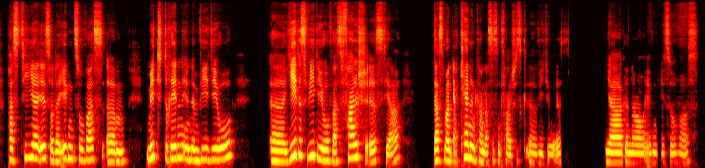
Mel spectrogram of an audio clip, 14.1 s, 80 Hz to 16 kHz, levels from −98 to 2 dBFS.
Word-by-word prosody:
Pastilla 235 +4 +1
ist 230 +1 +3
oder 185 -2 0
irgend 225 +4 0
sowas, 215 -1 -1
ähm, 180 +1 -1 0.3
mit 255 +1 +2
drin 230 +2 +3
in 220 -3 +1
'nem 200 -2 0
Video. 215 +6 0 0.7
Äh, 185 -2 +2
jedes 285 +8 +5
Video, 225 -8 +3
was 180 0 -1
falsch 250 +4 +2
ist, 195 +2 -3
ja 200 +10 -4 0.6
dass 200 0 +3
man 200 -2 +3
erkennen 255 -4 +2
kann, 190 -3 -2
dass 165 0 -4
es 180 +1 -9
'n 175 - -6
falsches 155 +5 -8
k - - -15
äh, 160 -3 -7
Video 155 -1 -7
ist. 165 +2 -10 0.7
Ja, 170 -1 +3
genau, 165 -1 -2
irgendwie 165 0 -8
sowas. 165 +1 -10
200 Hz, 145 wpm, -24 LUFS, 175-230 Hz, 0.7 s, jedes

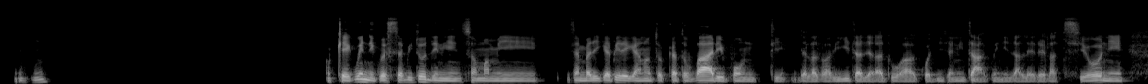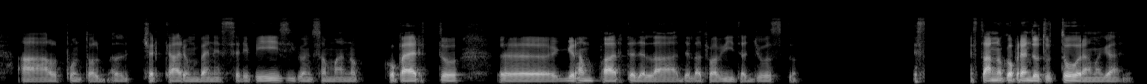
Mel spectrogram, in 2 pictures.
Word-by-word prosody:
Mh-mh. 100 +5 -9 2.8
Okay, 90 - +1
quindi 115 -4 +2
queste 95 +1 -1
abitudini, 100 -4 -1
insomma 90 0 -4
mi 90 -1 -5 0.3
mi - - -18
sembra 95 -1 +1
di 90 - 0
capire 100 0 +1
che 95 - 0
hanno 85 0 -3
toccato 85 -1 -3
vari 95 -3 +5
ponti 80 -2 -6
della 75 0 -4
tua 75 0 -5
vita, 80 +2 -2
della - - -3
tua 75 -2 -5
quotidianità. 80 0 -5
Quindi 75 -1 -10
dalle 75 0 -6
relazioni 85 +3 -4 0.4
al 80 +1 -1
punto - - -6
al - - -3
al 80 0 -8
cercare 80 +1 0
un 80 - -6
benessere 80 -1 -4
fisico, 90 -1 -2
insomma 80 0 -7
hanno 80 +1 -8
coperto, 90 0 +4 0.3
uhm, 80 0 +4
gran 90 0 +2
parte 85 -1 +3
della 80 -1 0
della - - -2
tua - - -1
vita, 80 -1 -4
giusto? 80 +1 -8 1.2
E - - -3
st - - -10 0.4
e - - -11
stanno - - +5
coprendo 95 -1 +7
tutt'ora 80 - +4
magari. 80 +1 -4
85 Hz, 135 wpm, -28 LUFS, 80-90 Hz, 2.8 s, coprendo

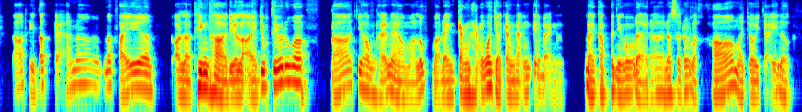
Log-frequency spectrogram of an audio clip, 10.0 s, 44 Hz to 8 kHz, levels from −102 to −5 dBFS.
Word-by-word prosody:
Đó, - - -5
thì - - -5
tất 150 - 0
cả - - -7
nó 165 +1 -5 0.2
nó 150 - -2
phải, 140 +2 +2
ờ, 135 -3 +3 0.2
gọi 105 - 0
là, 95 -2 +1
thiên 145 -1 +7
thời, 115 -6 +4
địa 95 +1 +3
lợi 100 - +3
một - - -4
chút 145 - +4
xíu, 160 +3 +7
đúng 190 +1 +4
hông? 175 -1 +5 0.3
Đó, 135 +9 -1
chứ 145 - +1
hông 120 -5 -2
thể 95 - -1
nào 110 -8 -1
mà 90 -1 -7
lúc 125 +8 0
mà 90 - -3
đang 95 +2 -2
căng 105 0 +2
thẳng 105 +5 -2
quá 145 - +7
trời - - 0
căng 100 -2 -1
thẳng, 110 +4 -3
cái 135 - -4
bạn 110 -6 -6 0.4
đề 100 - +2
cập 100 0 -4
đến 120 - +1
những 105 0 +1
vấn 115 0 0
đề 85 - -1
đó 90 - -10
nó 110 +1 -1
sẽ 110 -1 -4
rất 125 +2 -2
là - - -2
khó 110 +9 0
mà 155 - -1
trôi 95 -2 -2
chảy - - -7
được. - - -4
115 Hz, 310 wpm, -23 LUFS, 100-145 Hz, 0.4 s, thiên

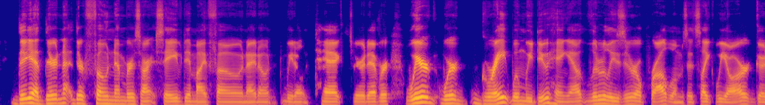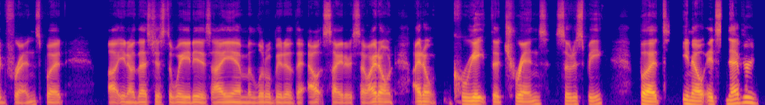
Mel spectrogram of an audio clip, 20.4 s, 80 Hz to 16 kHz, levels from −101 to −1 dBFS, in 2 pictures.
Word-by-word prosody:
They 145 +2 +3
yeah, 165 -3 +9
they're 135 +4 +3
not 150 -2 -3
their 140 -3 +2
phone 130 -2 0
numbers 120 -1 -1
aren't 110 +1 -1
saved 110 -1 -1
in 110 -2 -2
my 100 0 0
phone. 100 -1 -3
I 95 - +1
don't 100 0 -7
we 110 -2 -7
don't 100 -2 -5 0.2
text 105 -2 +3
or 105 - -2
whatever. 105 +2 +1 0.2
We're 165 +7 +9
we're 140 -3 +2 0.2
great 125 +7 +5
when 120 -2 -1
we 110 -1 0
do 110 - +1
hang 105 -9 -3
out, 105 +2 -2
literally, 125 0 0
0 110 +1 -2
problems, 100 -2 -2
it's, 100 - -7
like, 105 -3 0
we 105 -1 -1
are 100 +5 +1
good 95 -3 -5
friends, 105 +4 -7
but, 90 -1 -3 0.6
uh, - - 0
you 100 - -4
know, 90 -1 -2
that's 95 0 -3
just 95 -2 -8
the - - -5
way 95 -1 -1
it 90 - -2
is. 90 -3 -3
I 90 +1 -1
am 95 -1 -1
a - - -8
little 95 +1 -6
bit 90 +1 -5
of 90 -3 -5
the - - -6
outsider, 90 -2 -3
so 85 - -6
I - - +4
don't 100 -2 -1 0.2
I 110 - +3
don't 105 -1 -2 0.2
create 120 -3 +1
the 100 - -1
trends, 110 +5 -2
so 115 0 -5
to 120 - -4
speak. 120 +7 -5 0.5
But, 105 -1 +6 0.3
you 135 -3 +1
know, 115 -1 +3
it's 120 -2 -1
never 155 +7 +2
110 Hz, 205 wpm, -24 LUFS, 100-120 Hz, 0.6 s, yeah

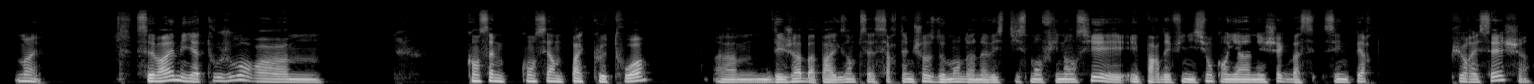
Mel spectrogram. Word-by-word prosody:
Mouais. 155 -4 0 1.0
C'est 150 - +3
vrai, 165 +7 +4
mais 180 -5 +2
il - - -1
y - - +3
a 125 - +3
toujours, 165 +4 -3
hem 115 -4 0 1.5
quand 150 -2 +4
ça 160 +2 +2
ne 140 -3 +1 0.2
concerne 145 -2 +1
pas 135 +3 +2
que 130 - -1
toi, 165 - +2 0.6
hem, 110 -1 +1
déjà, 120 +4 +3
bah, 135 - 0
par 115 - 0
exemple, 120 +3 0
cer - - -3
certaines 125 -2 -2
choses 135 +3 0
demandent 120 +1 +1
un 110 -1 +2
investissement 110 +2 -2
financier 120 - 0 0.2
et - - -5
et 120 - +2
par 120 +3 -1
définition, 115 +4 0
quand 125 - -1
il 115 - +4
y - - +4
a 115 - +4
un 115 -1 +3
échec, 110 +5 0
bah 105 - 0
c - - -11
c'est 120 - -3
une 115 - +1
perte 135 +4 -4 0.7
pure 130 -4 -2
et - - +1
sèche, 195 - -1
125 Hz, 180 wpm, -22 LUFS, 115-145 Hz, 1.5 s, vrai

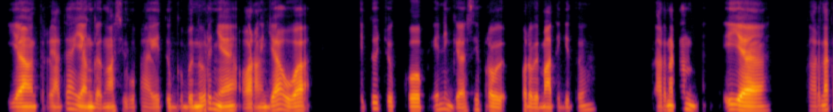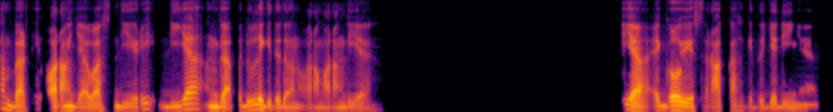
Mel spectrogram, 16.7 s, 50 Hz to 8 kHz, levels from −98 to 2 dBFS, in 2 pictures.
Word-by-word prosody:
yang 100 0 +5
ternyata 100 +6 -8
yang 100 -2 +2
nggak 85 -1 -4
ngasih 95 +1 -6
upah 95 -1 -11
itu 100 - -11
gubernurnya, 105 +4 0 0.2
orang 90 +1 -1
Jawa, 105 +2 +3 0.5
itu - - -13 0.2
cukup 105 -1 -1
ini 130 - -9
nggak 90 0 -3
sih 125 - -10
prowe 95 -2 0 0.2
problematik 95 -3 -2
itu? 110 - -13 0.7
Karena 110 +3 -2
kan 150 - -8 0.4
iya, 130 -4 +8 0.6
karena 110 +3 -5
kan - - -3
berarti 105 0 0
orang 105 0 +5
Jawa 95 +1 +2
sendiri, 100 +5 -4 0.3
dia 105 +7 +3 0.2
enggak 100 0 +4
peduli 115 +5 +3
gitu 95 - -2
dengan 95 -1 -5
orang-orang 90 0 -6
dia. 90 0 -7 2.5
Iya, - - +9 0.2
egois, 110 -1 +6
serakah 105 +1 -5
gitu 90 - -11
jadinya. 90 -2 -6
100 Hz, 140 wpm, -24 LUFS, 95-110 Hz, 2.5 s, Iya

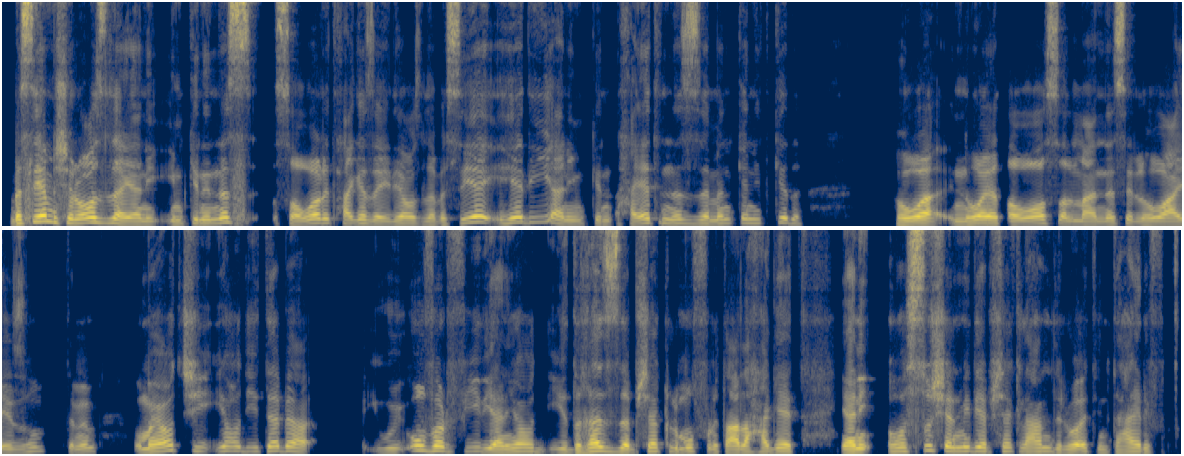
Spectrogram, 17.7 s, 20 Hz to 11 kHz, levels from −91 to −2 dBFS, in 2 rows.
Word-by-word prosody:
بس 190 +8 +7
هي 285 - +10
مش 240 -5 -3
العُزلة 215 +1 +5
يعني 155 -2 -2
يمكن 165 +3 -5
الناس 225 +6 +3 0.2
صوَّرت 210 +1 +1
حاجة 180 +1 -3
زي 170 -3 -4
دي 165 +3 -3
عُزلة، 155 -4 -3
بس 145 - -4
هي - - +4
هي 240 +2 +2
دي 250 +2 -16
يعني 170 -2 -2
يمكن 165 0 -12
حياة 185 +6 -2
الناس 195 -2 -5
زمان 175 +1 -4
كانت 205 0 -9
كده، 210 -8 -5 0.7
هو 170 +2 +5
إن 150 - -6
هو 175 +3 +5
يتواصل 170 +1 +2
مع 145 -2 -1
الناس 150 +4 -3
اللي 140 - -7
هو 160 +2 0
عايزهم، 155 +6 -3 0.2
تمام، 170 +4 -7 0.3
وما 165 +3 +1
يقعدش 225 +3 +1
يقعد 210 +1 -7
يتابع، 215 +3 -2 0.4
ويoverfeel، 205 +3 -1
يعني 170 -2 +1
يقعد 180 -3 -1
يتغذَّى 170 +4 +3
بشكل 190 -1 -3
مُفرط 165 -3 -6
على 155 +2 +5
حاجات. 165 +2 -1 0.4
يعني 165 +1 +6 0.2
هو 180 +2 -1
السوشيال 215 +1 +2
ميديا 200 0 +1
بشكل 195 -2 -8
عام 175 +2 -1
دلوقتي 170 0 0
أنت 145 - -17
عارف، 165 +1 -4
175 Hz, 185 wpm, -22 LUFS, 160-205 Hz, 0.7 s, هي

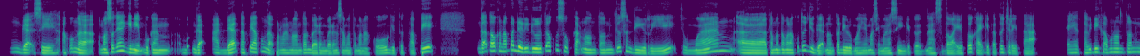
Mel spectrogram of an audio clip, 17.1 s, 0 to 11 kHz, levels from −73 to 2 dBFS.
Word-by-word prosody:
Enggak 155 -5 +1
sih, 125 -2 +1
aku 130 +6 -6
enggak 125 -4 +4
maksudnya 175 +11 +3
gini, 145 - +4
bukan, 130 0 -1
e - - -24
be 140 - -6
enggak 135 -2 +2
ada 135 -3 +2 0.2
tapi 145 +5 +1
aku 170 +3 +1
enggak 160 - 0
pernah 130 -2 -4
nonton 125 +2 -2
bareng-bareng 120 0 0
sama 120 -1 -3
teman 120 -1 -6
aku, 115 +3 -2
gitu. 120 -1 -6
Tapi, 170 - +2 0.7
enggak 175 +5 +2
tahu 220 0 +6
kenapa 215 +5 0
dari 190 -5 +7
dulu 170 -1 +5
tuh 230 - 0
aku 265 - -5
suka 175 - -2
nonton 135 -2 -1
itu 190 +8 -2
sendiri 130 - -1
cuman, 160 - -1
eee, 125 -2 +3
teman-teman 135 +1 0
aku - - -10
tuh - - -2
juga 125 -8 +1
nonton 125 +2 -2
di 130 - +3
rumahnya 120 0 -1
masing-masing, 115 -1 -3
gitu. 115 0 -5
Nah, 115 -1 -5
setelah 115 +1 -2
itu 120 +8 -2
kayak 115 - -2
kita 115 - -5
tuh 140 - -5
cerita, 110 -1 -3 0.5
"Eh, 145 +1 -4
tadi 150 +4 +1
kamu 165 0 -3
nonton 170 +1 -2
135 Hz, 195 wpm, -23 LUFS, 120-165 Hz, 0.7 s, dari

